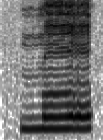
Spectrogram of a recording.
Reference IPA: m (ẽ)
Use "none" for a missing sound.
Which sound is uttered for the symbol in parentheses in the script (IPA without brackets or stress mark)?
ẽ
